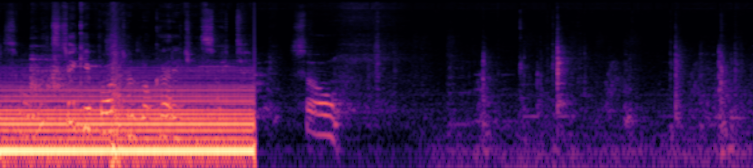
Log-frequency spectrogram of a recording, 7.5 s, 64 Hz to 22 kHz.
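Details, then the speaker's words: Vintage 1965 General Electric tube FM radio: loud steady low hum under the audio output, stopping when unplugged; owner suspects bad capacitors, not confirmed. "yeah from my experience most of the time that that noise and the radio is come from from my bed vessels"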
